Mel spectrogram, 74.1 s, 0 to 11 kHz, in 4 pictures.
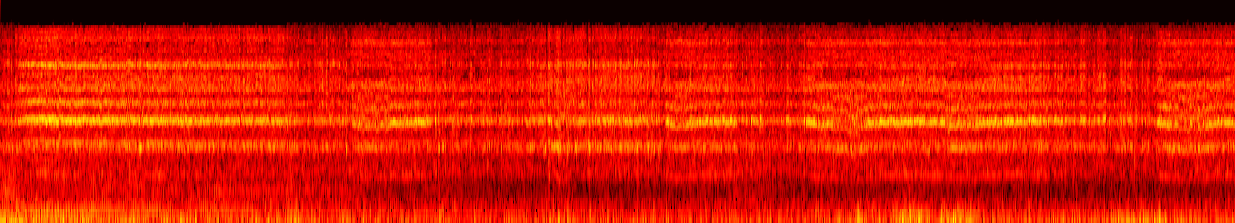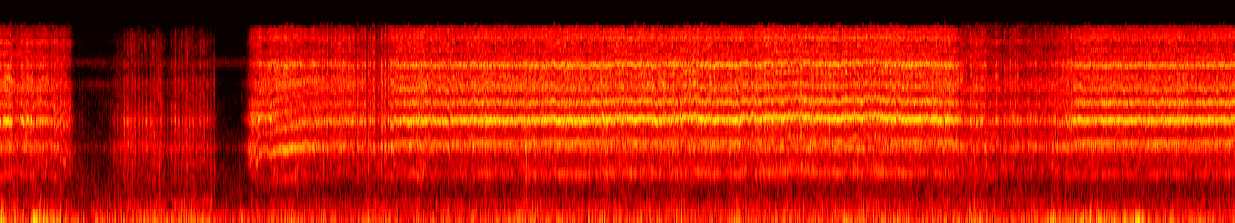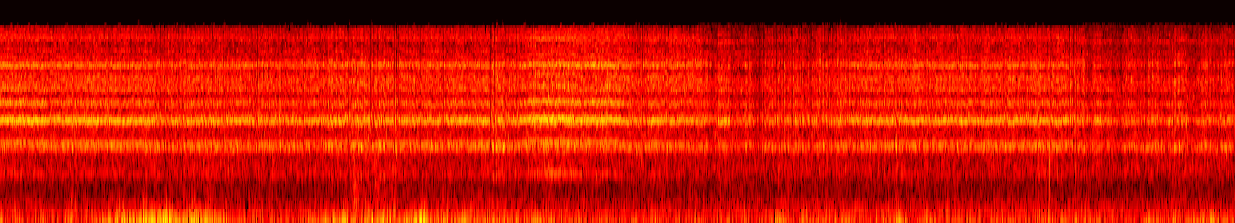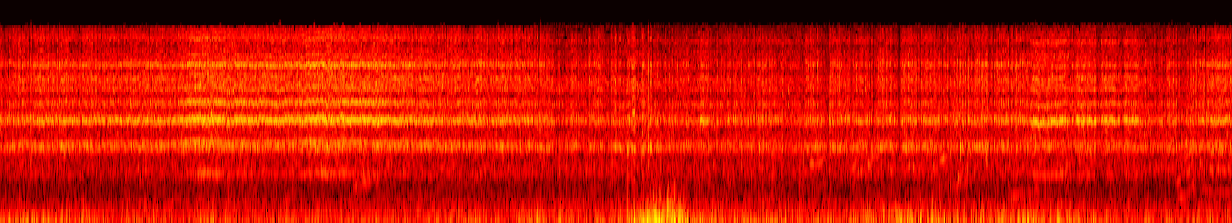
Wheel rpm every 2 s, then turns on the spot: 160, 160, 160, 160, 160, 160, 160, 160, 160, 120, 20, 120, 160, 160, 160, 160, 160, 160, 160, 160, 160, 160, 160, 160, 160, 160, 160, 160, 160, 160, 160, 160, 160, 160, 160, 160, 160.
20-22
